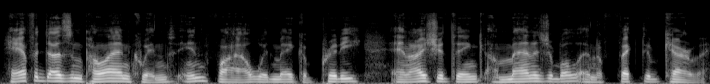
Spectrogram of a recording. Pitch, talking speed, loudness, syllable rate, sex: 125 Hz, 160 wpm, -17 LUFS, 4.7 syllables/s, male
